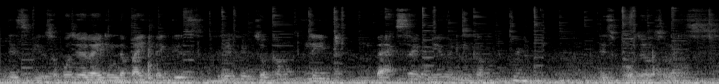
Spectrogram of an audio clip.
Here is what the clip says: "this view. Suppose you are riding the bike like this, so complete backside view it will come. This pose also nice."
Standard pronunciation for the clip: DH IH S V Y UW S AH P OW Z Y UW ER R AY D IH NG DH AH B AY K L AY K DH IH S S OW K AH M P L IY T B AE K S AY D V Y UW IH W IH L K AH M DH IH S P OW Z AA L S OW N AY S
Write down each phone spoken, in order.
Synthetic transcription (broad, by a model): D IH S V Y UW S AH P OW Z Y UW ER R AY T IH NG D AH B AY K L AY K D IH S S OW K AH M P L IY T B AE K S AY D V IH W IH N K AH M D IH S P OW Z AA L S OW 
